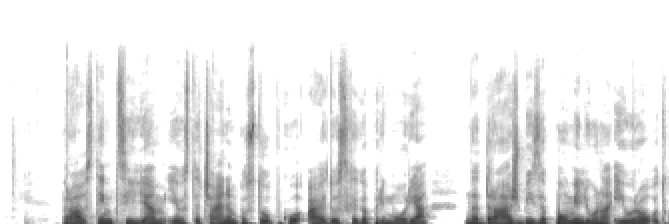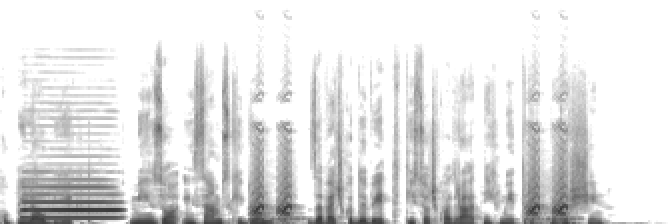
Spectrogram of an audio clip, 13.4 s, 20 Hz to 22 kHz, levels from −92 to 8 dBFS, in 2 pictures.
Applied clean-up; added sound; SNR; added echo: classical method Wiener filter.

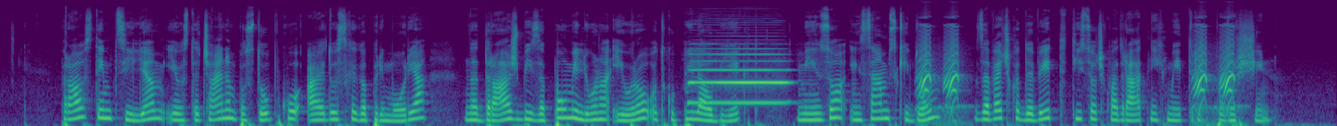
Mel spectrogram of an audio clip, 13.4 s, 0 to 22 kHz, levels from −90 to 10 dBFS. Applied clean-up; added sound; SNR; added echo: none; Bird + Wind instrument, woodwind instrument; -2 dB; none.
